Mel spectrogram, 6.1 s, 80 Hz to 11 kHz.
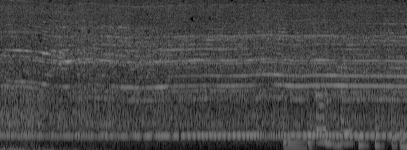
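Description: Kyocera (ex-Ryobi) MTR-42F trimmer spinning an end mill and grinding into deer antler: a steady motor whine with a rough cutting noise. Quiet background music with a bass line comes in about two-thirds of the way through.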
